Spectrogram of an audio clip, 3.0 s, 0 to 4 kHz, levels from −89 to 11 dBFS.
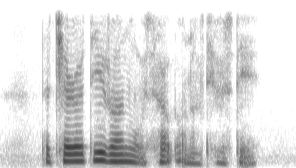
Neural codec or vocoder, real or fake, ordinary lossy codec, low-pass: codec, 16 kHz, 2 kbps, FunCodec, trained on LibriTTS, 25 frames a second; fake; none; 3.6 kHz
